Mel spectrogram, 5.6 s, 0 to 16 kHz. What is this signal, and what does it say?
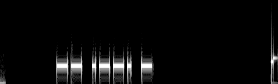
Morse code, heard as a keyed tone, about 17 wpm, 700 Hz. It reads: MPT
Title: USA Call Sign Postfixes - 3 Letters 17wpm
